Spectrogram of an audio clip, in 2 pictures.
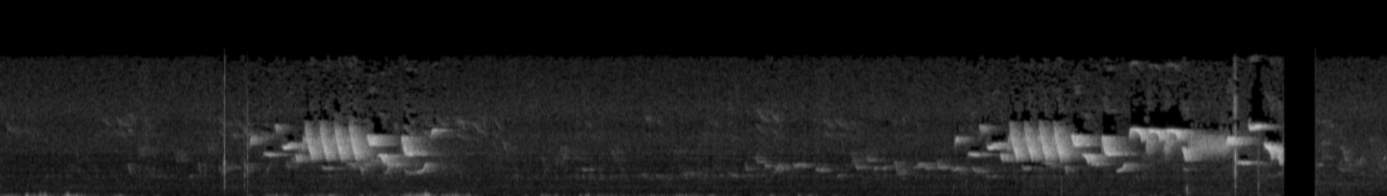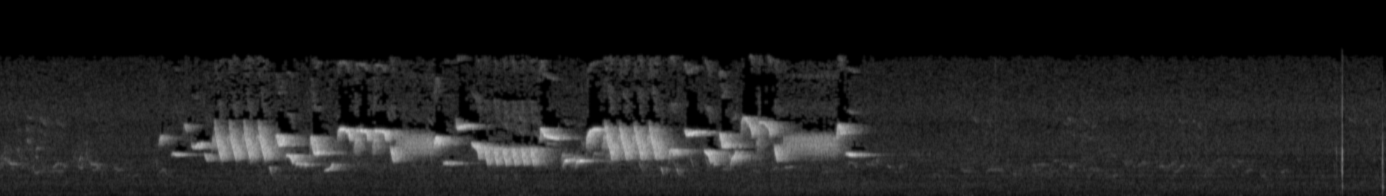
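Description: A small songbird singing rapid, high-pitched song phrases in three bouts, the last and longest lasting about seven seconds.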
